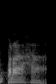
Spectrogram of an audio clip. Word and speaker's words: Praha: raksasa Liga Ceko Slavia Praha Prague tulisannya dibacanya Praha atau rekan dari pemain Anyar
